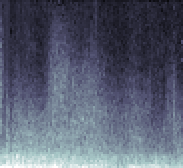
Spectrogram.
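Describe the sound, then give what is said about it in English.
A loud, deep rumble of thunder rolls on steadily for a couple of seconds, broad and booming with no clear break, and no voices are heard. “Suddenly, there's a loud crack of thunder.”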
